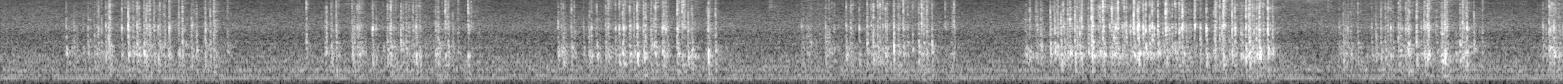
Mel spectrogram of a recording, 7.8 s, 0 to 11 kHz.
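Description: Fingertips type and tap rapidly on the hollow plastic keycaps of a full-size black plastic computer keyboard with a changing RGB backlight, set on a solid-feeling base. The result is a dense stream of quick, bright clicks in uneven bursts, over a faint steady hum near 240 Hz.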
